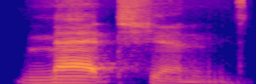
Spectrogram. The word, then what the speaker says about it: Mädchen: Por lo tanto, estas palabras sonarían Mädchen, Käse, Universität.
